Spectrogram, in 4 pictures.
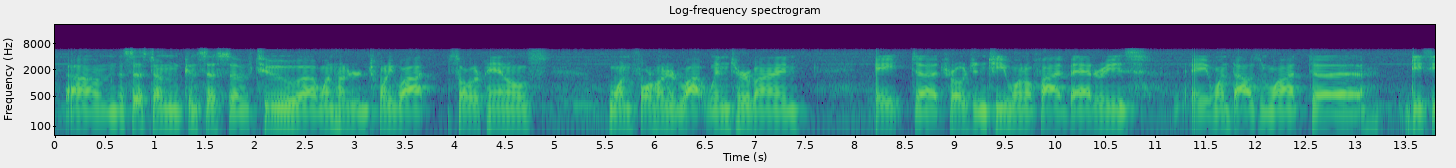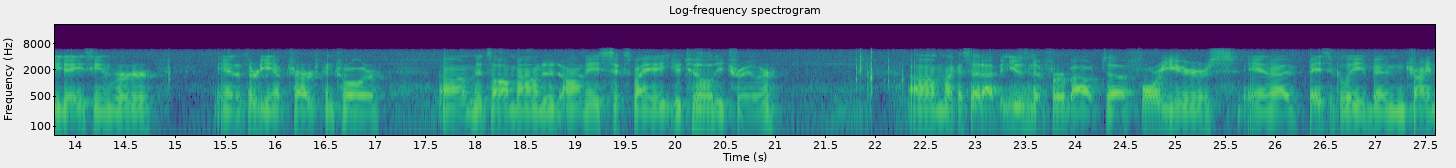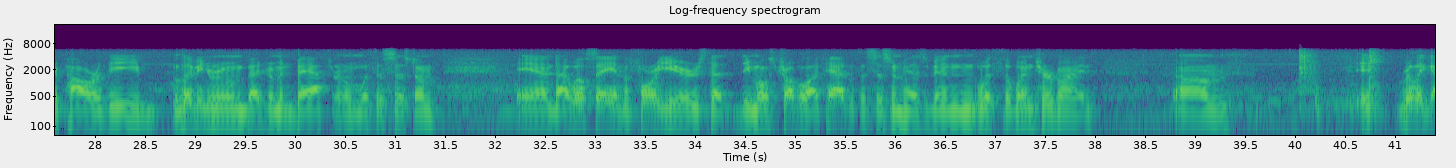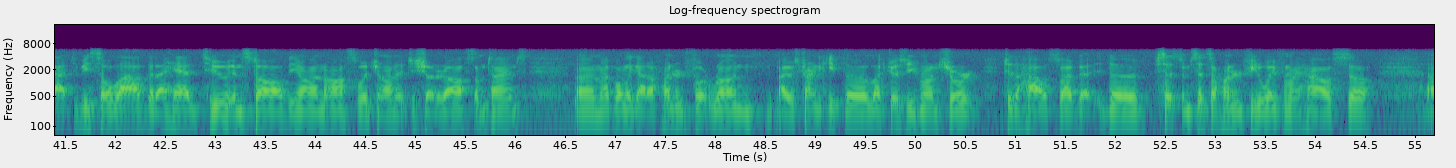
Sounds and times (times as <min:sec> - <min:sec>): Speech: 0:00.0 - 0:07.5, 0:08.2 - 0:21.2, 0:22.1 - 0:38.0, 0:38.8 - 0:55.1.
